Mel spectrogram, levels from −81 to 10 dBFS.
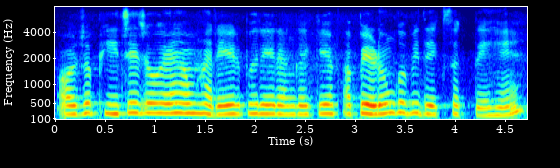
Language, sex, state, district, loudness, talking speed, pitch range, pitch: Hindi, female, Bihar, Gopalganj, -17 LUFS, 215 wpm, 220-250 Hz, 230 Hz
